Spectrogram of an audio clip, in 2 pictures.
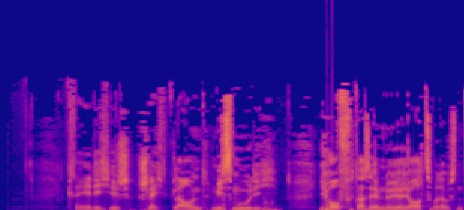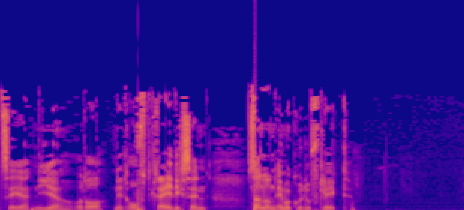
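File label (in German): "graetich", schwäbisch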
